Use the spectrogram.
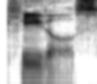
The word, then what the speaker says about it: Kegel: first let me ask is it pronounced keigle or Kegel keigle keegel okay healthy or not healthy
